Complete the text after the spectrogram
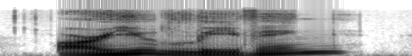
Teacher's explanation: That little lift on the word leaving is absolutely everything. It's what turns a statement into a question. It's basically an open invitation for a yes or no answer, all thanks to that final musical note.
